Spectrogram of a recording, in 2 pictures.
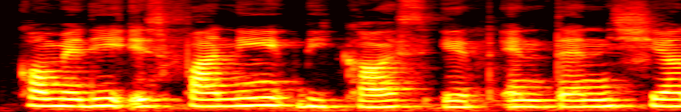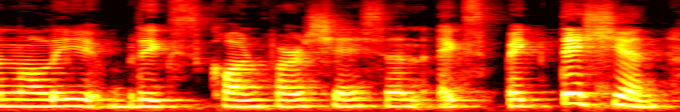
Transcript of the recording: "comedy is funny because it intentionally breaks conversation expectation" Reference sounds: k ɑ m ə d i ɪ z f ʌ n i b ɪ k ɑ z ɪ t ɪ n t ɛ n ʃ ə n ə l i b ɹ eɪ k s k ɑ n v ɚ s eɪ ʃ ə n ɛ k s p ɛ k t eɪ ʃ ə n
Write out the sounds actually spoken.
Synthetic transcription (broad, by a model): k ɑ m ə d i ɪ s f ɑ n i b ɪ k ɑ s ɪ t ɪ n t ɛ n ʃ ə n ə l i b ɹ eɪ k s k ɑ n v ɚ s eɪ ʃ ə n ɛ k s p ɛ k t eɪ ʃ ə n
